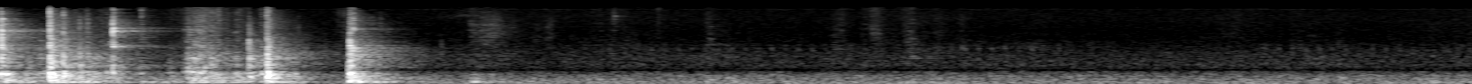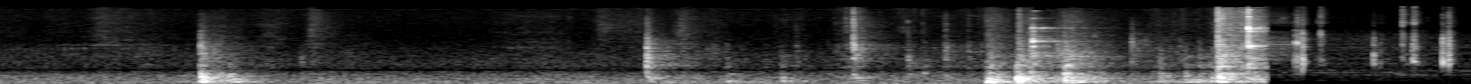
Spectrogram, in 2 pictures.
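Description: A metal tool box clatters and clanks as it is handled.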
